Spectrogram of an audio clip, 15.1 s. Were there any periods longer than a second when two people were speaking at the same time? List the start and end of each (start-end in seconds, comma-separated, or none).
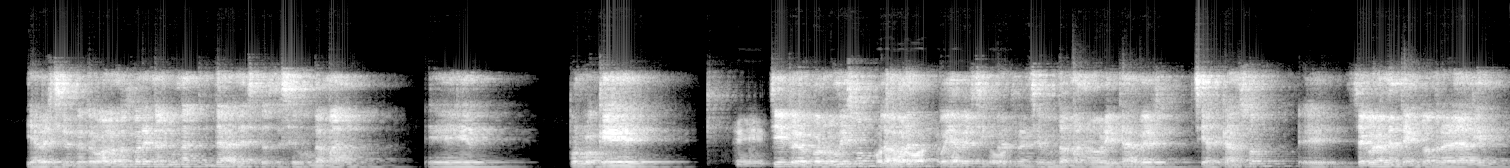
8.8-10.2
